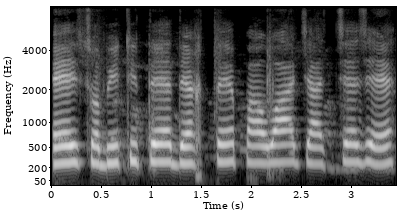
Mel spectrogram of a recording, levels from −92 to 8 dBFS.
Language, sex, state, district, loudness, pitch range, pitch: Bengali, female, Assam, Hailakandi, -16 LUFS, 255-275 Hz, 265 Hz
